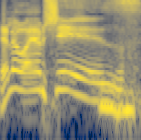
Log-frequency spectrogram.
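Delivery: very slow put-on French chef accent, "Shez" drawn out. Joking that a game character's name sounds like a French chef: put-on French chef accent. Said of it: "Sounds like he's got a French chef".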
